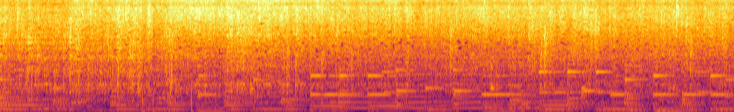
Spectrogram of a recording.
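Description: Sliced onions and green chillies sizzling in hot oil in a kadhai, stirred with a spatula, a steady frying hiss. Background music with a melody plays underneath.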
